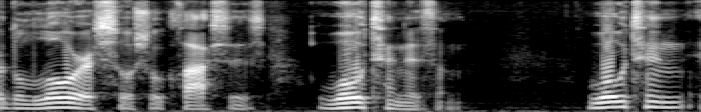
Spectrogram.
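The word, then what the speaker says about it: Wotan: lower social classes wotenism woten is the german pronunciation of odin liszt claimed that the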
